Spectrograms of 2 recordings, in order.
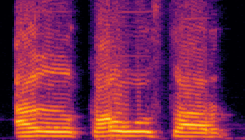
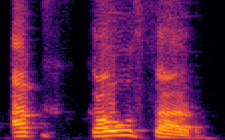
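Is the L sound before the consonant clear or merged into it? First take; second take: clear; merged. First: The L sound is pronounced clearly before the K. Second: The L sound merges into a doubled K. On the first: The speaker calls it right. "Begitu juga bacanya al-kautsar" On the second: The speaker calls it wrong. "enggak baca ak-kautsar"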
